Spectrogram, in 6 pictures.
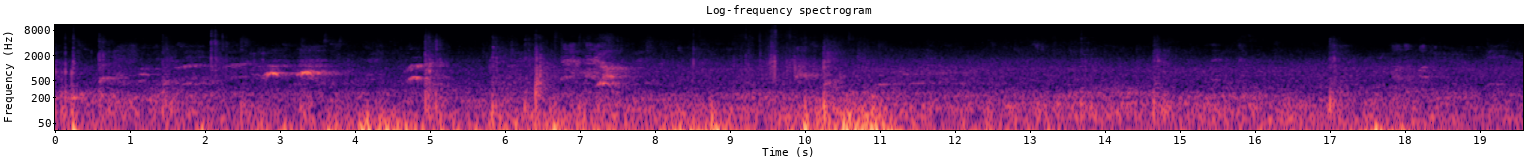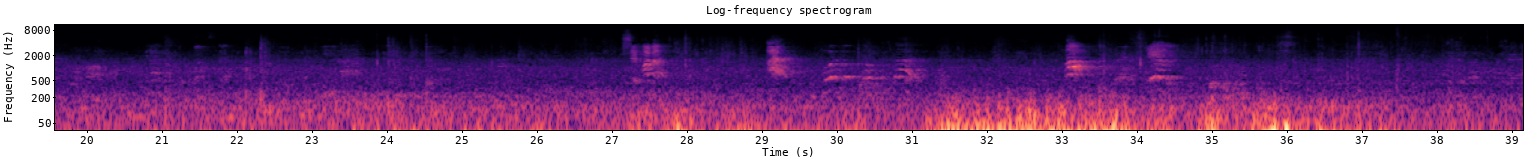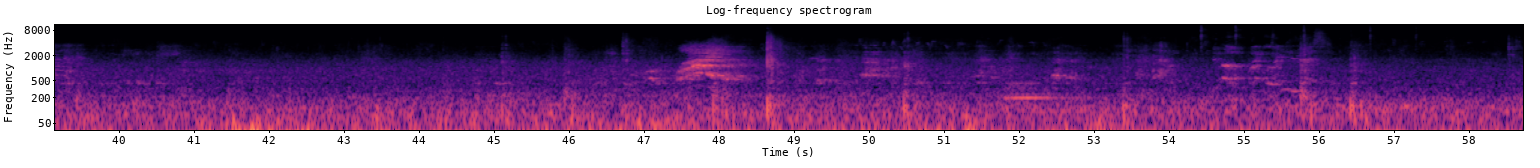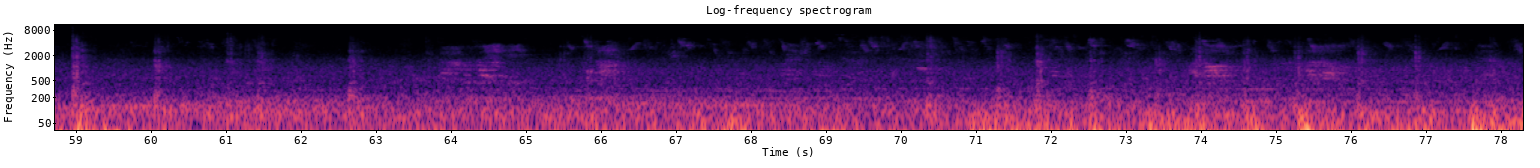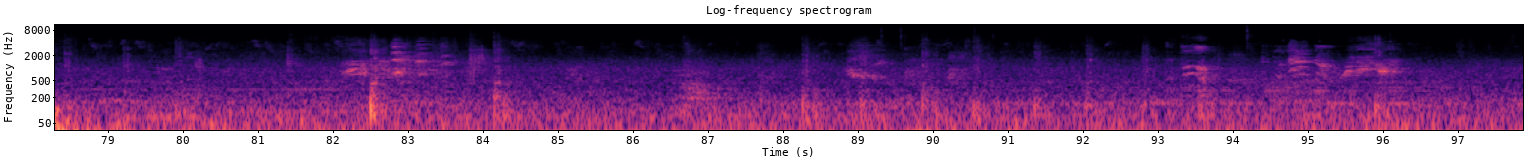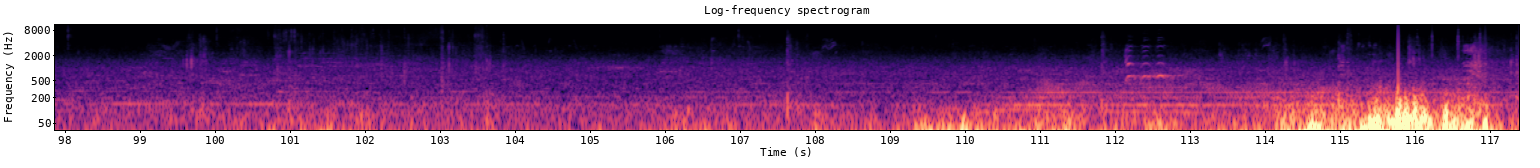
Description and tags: Basketball Game External Teenagers
recorded on a Sony PCM D50
XY pattern
Basketball, External, Game, Teenagers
